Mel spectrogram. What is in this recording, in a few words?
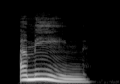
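"amine", English, British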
